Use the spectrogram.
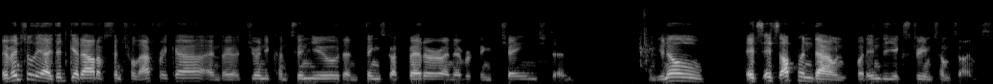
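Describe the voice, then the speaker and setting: At a fairly quick pace, a man with a Danish accent talks in a fairly high, bright, sharp voice with ordinary pitch variation and big swings in loudness, the sound dry and close with no echo. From Denmark. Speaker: overland world traveller. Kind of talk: interview.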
